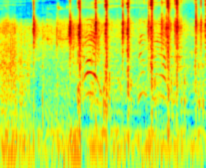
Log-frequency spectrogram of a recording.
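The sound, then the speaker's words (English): Gunfire from a gun mounted on an army truck on a dark highway in a Mexican border town: a rapid, irregular string of sharp, loud cracks over a constant low engine-like rumble, with raised voices shouting in the background. “you're about to hear gunfire”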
